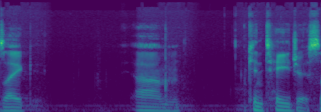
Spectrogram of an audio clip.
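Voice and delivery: ordinary delivery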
